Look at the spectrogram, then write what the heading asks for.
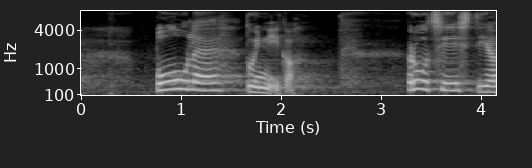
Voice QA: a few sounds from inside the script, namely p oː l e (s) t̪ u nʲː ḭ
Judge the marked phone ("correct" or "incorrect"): incorrect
